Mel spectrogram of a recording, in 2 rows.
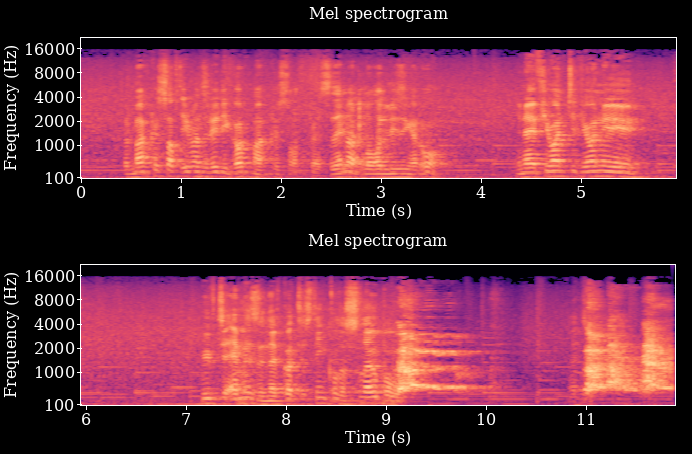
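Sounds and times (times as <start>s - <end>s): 
speech: 0.5s - 3.8s, 4.4s - 5.8s, 7.2s - 9.4s
dog barking: 9.1s - 10.1s, 11.0s - 11.8s.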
